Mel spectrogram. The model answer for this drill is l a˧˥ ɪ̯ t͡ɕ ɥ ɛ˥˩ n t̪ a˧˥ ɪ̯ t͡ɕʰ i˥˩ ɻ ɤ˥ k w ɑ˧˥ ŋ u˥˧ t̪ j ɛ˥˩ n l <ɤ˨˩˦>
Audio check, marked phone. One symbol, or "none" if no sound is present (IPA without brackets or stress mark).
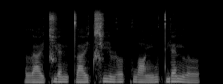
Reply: ɤ˩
